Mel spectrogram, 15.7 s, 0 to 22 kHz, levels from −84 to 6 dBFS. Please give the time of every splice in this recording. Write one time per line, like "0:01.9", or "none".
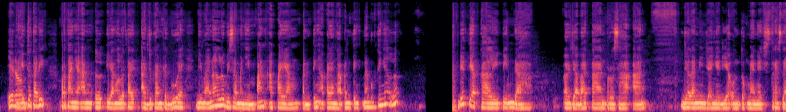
0:09.0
